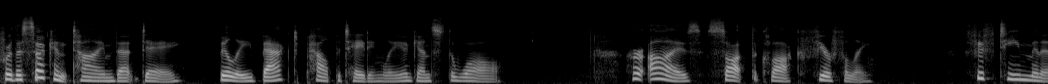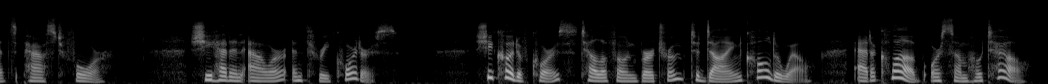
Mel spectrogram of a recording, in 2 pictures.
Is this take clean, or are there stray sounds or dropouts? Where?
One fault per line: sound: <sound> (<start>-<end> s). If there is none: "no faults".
no faults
